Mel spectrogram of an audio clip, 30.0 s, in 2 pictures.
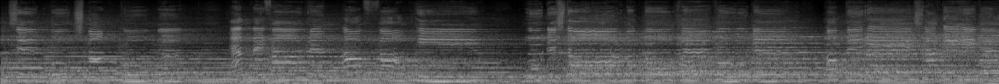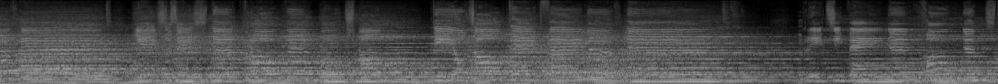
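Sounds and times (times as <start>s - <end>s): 
choir singing: 0.0s - 29.9s.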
